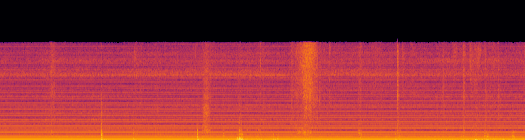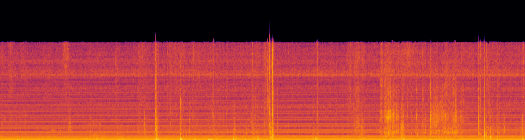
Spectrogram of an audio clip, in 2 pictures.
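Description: Quadcopter drone's electric motors spinning at a steady idle, a constant pitched hum, with scattered knocks and taps.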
